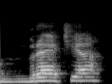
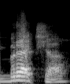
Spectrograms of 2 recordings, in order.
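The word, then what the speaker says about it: Breccia: legendary Italian artist Alberto Breaia. Uh actually Brecha, you don't pronounce the I from 1971.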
